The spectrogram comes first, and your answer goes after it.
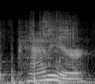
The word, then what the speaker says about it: pannier: my good friends uh but pannier you know the basket on your bike like the rack yeah hello paneer you do not want to know how americans pronounce kanye like big videos people debating it and someone going through it so pannier i guess in the biking community community is an accepted pronunciation because it's an anglicized word it's an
